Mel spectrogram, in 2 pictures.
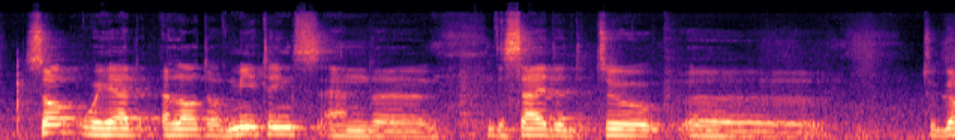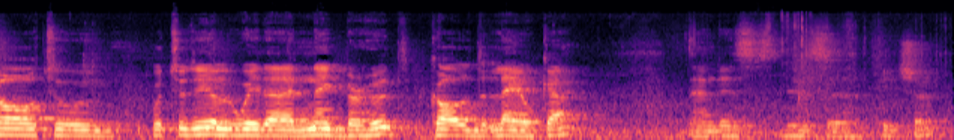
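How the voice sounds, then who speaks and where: Amid noticeable background noise and audible room echo, a man with an Italian accent speaks at a very slow pace and medium pitch, with ordinary pitch variation and big swings in loudness. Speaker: architect. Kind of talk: lecture. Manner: halting.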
